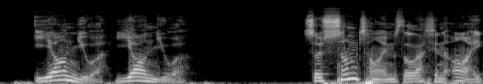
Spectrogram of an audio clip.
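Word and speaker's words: ianua: word which means door if we pronounce the first i as a vowel the word is four syllables yanua it's only a small step from saying the four syllable yanua to saying the three syllable yanua yanua so sometimes the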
